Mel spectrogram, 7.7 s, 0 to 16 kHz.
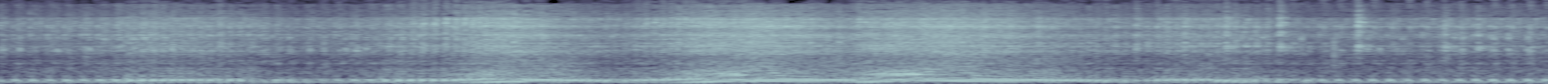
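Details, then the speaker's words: TaoTao 110cc mini quad, cold after sitting a while, idle and two revs: dry top-end clatter over the exhaust; owner suspects bad top-end bearing, valves or cam, says it usually improves when warm; not confirmed. "you can tell definitely spawned a bearing on the top end but when it warms up usually it gets better"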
